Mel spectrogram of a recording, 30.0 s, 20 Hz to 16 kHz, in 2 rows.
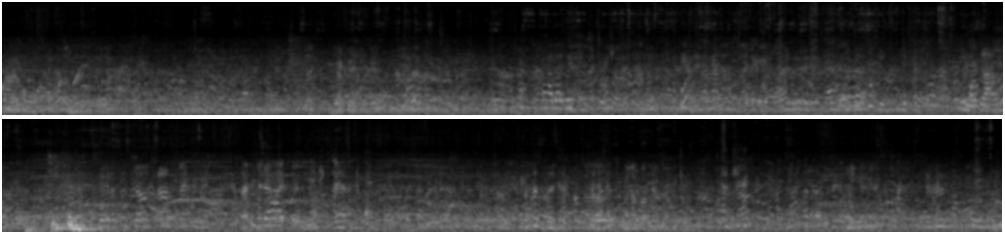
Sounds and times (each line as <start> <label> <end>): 7.4 Women are gathered behind the carriage pushing and chanting 23.3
